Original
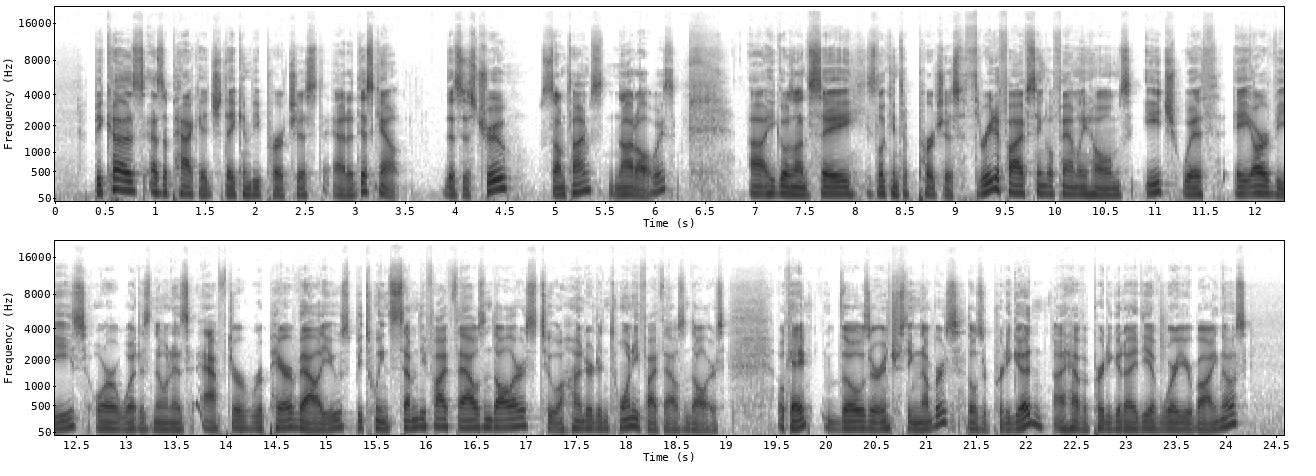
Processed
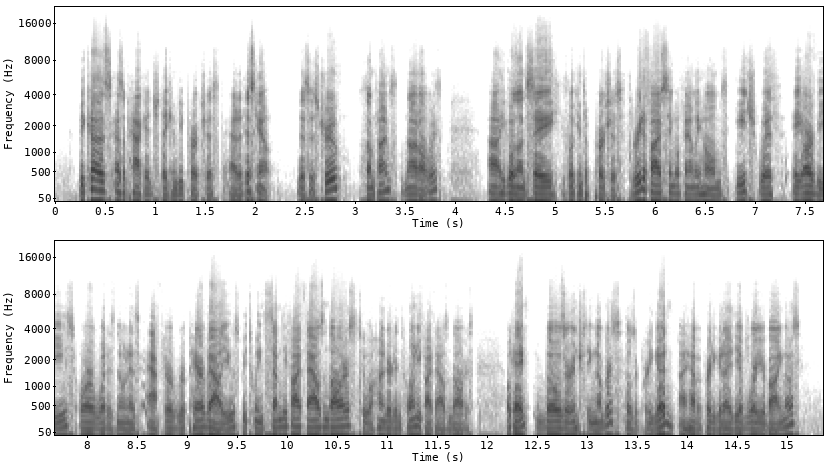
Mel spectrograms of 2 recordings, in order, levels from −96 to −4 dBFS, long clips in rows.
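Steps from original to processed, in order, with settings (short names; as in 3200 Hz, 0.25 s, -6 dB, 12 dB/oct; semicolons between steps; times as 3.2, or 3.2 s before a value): half-wave gain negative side -12 dB; low-pass opened by the level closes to 720 Hz, open at -20 dBFS; tempo 1.6×; gain -6 dB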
